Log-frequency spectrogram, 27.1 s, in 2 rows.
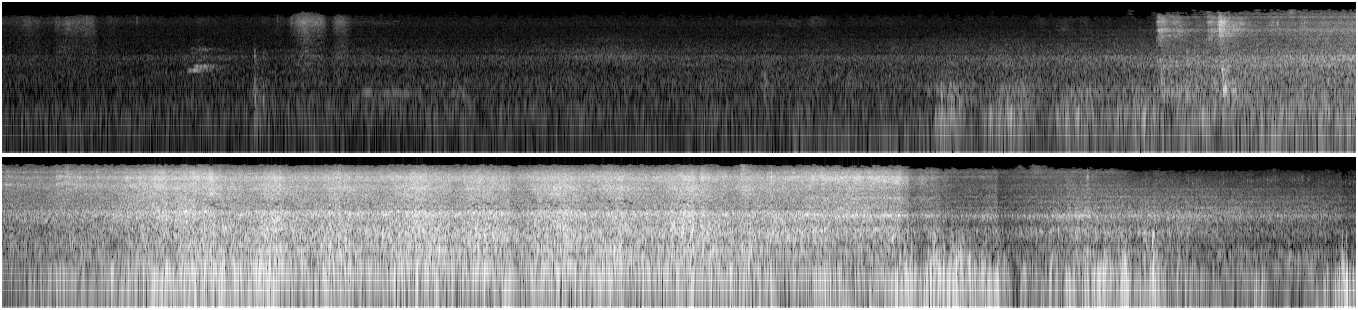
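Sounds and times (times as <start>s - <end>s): electric train passing: 5.0s - 27.0s
wind gusts on microphone: 9.3s - 27.0s.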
